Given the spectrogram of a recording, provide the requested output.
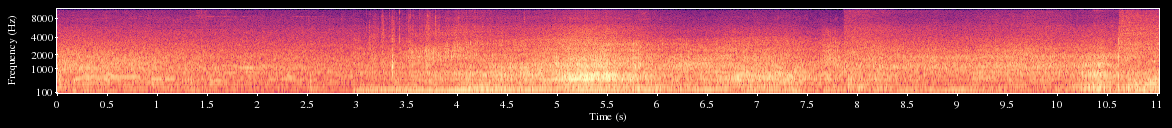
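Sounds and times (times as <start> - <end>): car engine revving: 2.6 - 11.0.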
